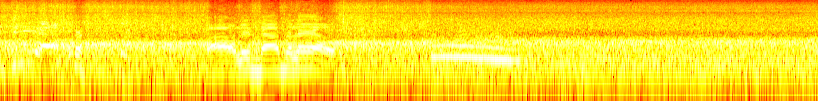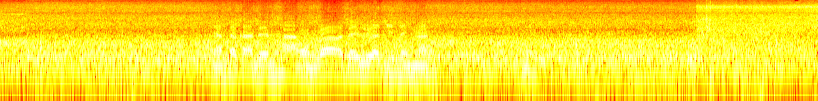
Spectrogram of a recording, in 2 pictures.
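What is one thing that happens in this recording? A stream rushes steadily over rocks nearby.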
